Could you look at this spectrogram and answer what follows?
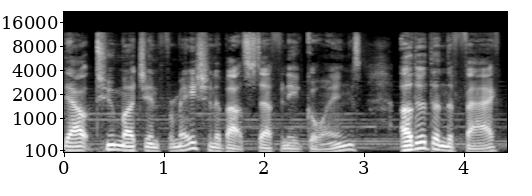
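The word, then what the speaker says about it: Stefnee: name of stephanie goins miss goings's first name is spelled s-t-e-f-n-e-e but i'm convinced that her mom wanted her name pronounced stephanie so that's what i'm going to call her plus it's really difficult to pronounce two hard consonant sounds together f and n don't really roll off the tongue steph knee alright so stephanie it is now it's really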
